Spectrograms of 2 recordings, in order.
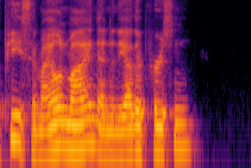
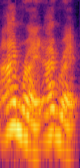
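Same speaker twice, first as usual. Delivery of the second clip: higher, louder imitation of a heated insistence; mild mock quarrel, raised and insistent; 7 semitones higher, 5 dB louder than usual. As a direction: play the stubborn arguer, lightly. Two Tibetans quarrelling, retold.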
